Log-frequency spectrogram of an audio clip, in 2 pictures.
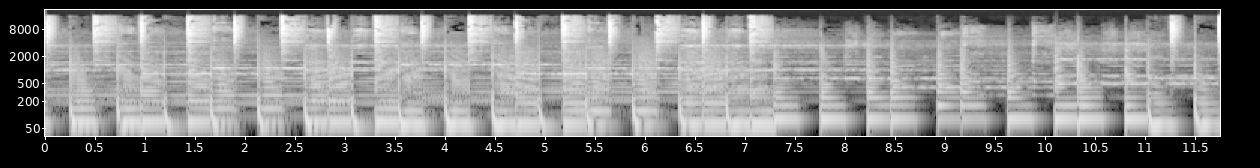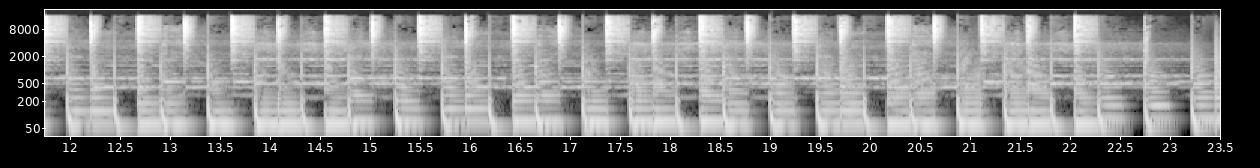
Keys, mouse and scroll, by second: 0.9 click, 2.3 space, 2.7 click, 3.7 right click, 4.4 click, 5.5 alt+scroll down 1, 5.7 space, 5.7 click, 6.0 space, 6.6-10.9 drag, 10.9-14.8 drag, 19.2 click, 19.4 ctrl+z, 20.3 click.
